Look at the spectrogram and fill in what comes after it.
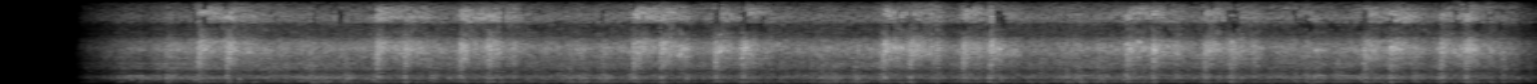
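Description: A passing train: wheels clattering over rail joints in a steady clickety-clack, with a low engine drone beneath. It fades in about half a second in and cuts off abruptly at the end.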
